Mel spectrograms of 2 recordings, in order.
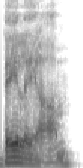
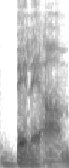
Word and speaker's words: Balaam: It's not in English, it's spelled Balaam, and most people pronounce it Balaam, but in Hebrew it's Balaam.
